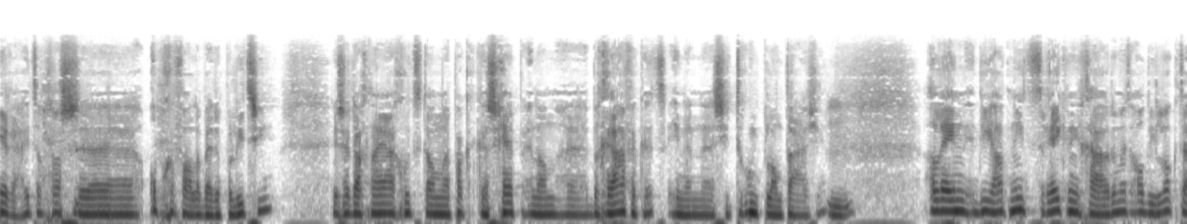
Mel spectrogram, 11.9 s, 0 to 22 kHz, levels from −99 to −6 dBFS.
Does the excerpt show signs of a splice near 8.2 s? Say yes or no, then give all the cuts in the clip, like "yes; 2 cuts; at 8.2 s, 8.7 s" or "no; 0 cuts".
no; 1 cut; at 3.3 s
